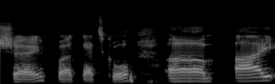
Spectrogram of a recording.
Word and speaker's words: Shea: porn addiction we are sitting down with joshua shia can you please introduce yourself and tell why you know about this topic yeah well uh it's pronounced shea but that's cool um i am a porn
